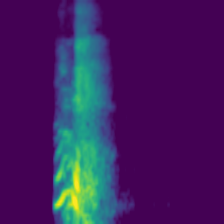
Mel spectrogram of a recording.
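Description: A person sneezing once, about half a second in: a short vocal burst that breaks into a sharp, hissy spray and is over within a second.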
